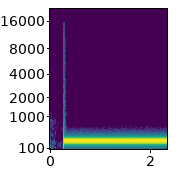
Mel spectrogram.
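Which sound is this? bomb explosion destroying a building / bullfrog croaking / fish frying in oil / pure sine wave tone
pure sine wave tone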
